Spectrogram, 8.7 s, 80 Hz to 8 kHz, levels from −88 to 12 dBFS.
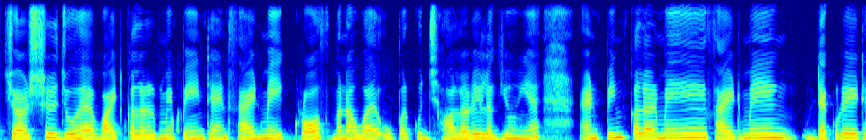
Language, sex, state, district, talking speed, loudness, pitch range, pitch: Hindi, female, Jharkhand, Sahebganj, 210 wpm, -22 LUFS, 220-250 Hz, 230 Hz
